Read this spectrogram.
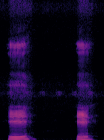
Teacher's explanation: ये देखो जीभ जब आप बोलोगे तो जीभ के अगले हिस्से एकदम देखो एकदम आगे वाले हिस्से से बोला जा रहा है, तो इसलिए इसे अग्र स्वर बोलते हैं।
